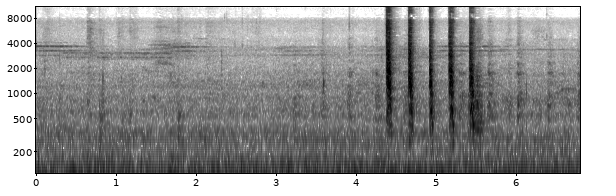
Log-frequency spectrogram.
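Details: A quiet room with a low steady hum, then a burst of five sharp, evenly spaced clicks or taps near the end, with no animal voice.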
